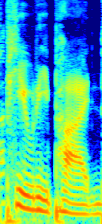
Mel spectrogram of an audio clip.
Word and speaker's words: PewDiePie: In fact, I think I said his name wrong, and one of our interns was like, oh, you old guy. It's PewDiePie, dummy.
